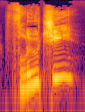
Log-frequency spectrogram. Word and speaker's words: Fulci: I think it's F-U-L-C-I, I believe. But who knows? I could be pronouncing it wrong. I always thought it was Fucci or Fulci. Fulci, some people say Fulci.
